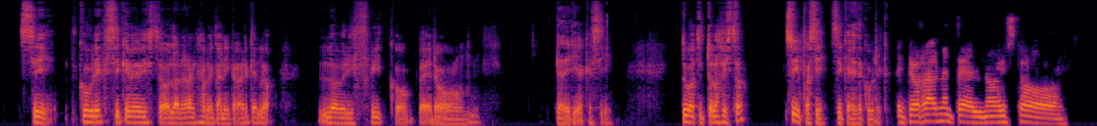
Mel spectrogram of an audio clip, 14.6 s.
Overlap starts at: none

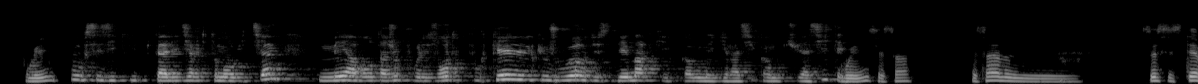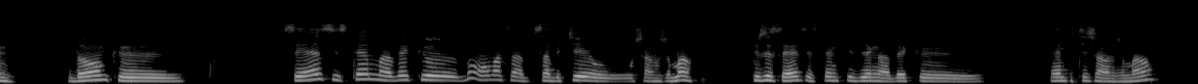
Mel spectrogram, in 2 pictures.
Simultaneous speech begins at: none

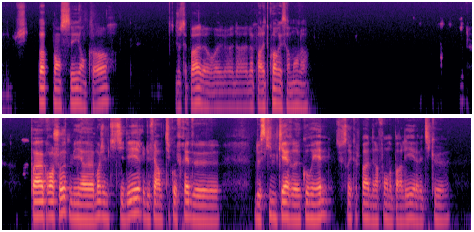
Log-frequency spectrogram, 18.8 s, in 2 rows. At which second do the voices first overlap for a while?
none

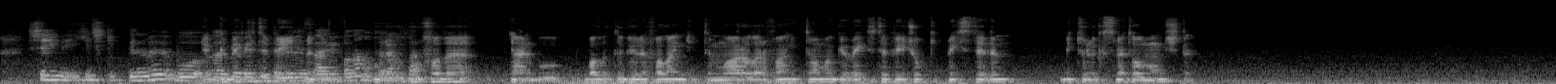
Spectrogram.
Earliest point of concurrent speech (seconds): 2.0 s

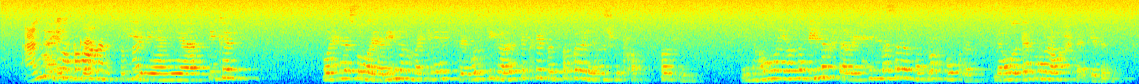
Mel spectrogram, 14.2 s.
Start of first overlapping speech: 0.6 s

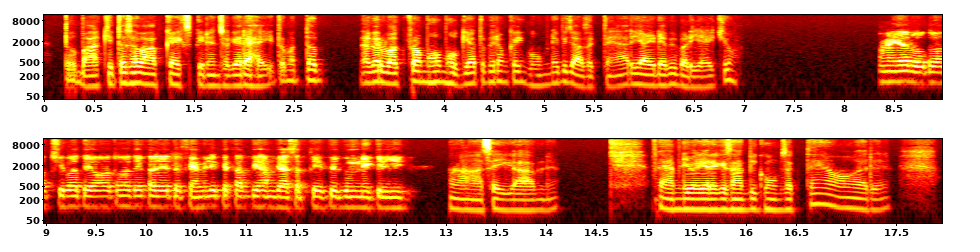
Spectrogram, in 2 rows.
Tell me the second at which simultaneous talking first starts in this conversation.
none

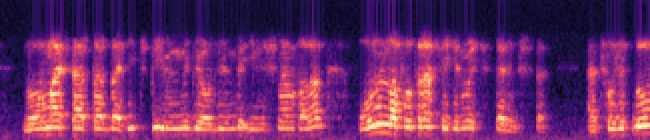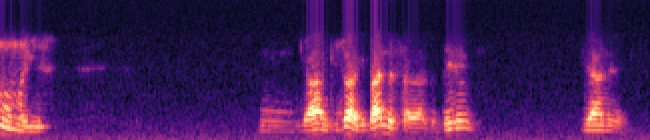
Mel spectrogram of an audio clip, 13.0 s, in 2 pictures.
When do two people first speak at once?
none

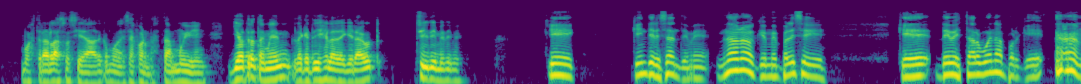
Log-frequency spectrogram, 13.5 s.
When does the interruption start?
none

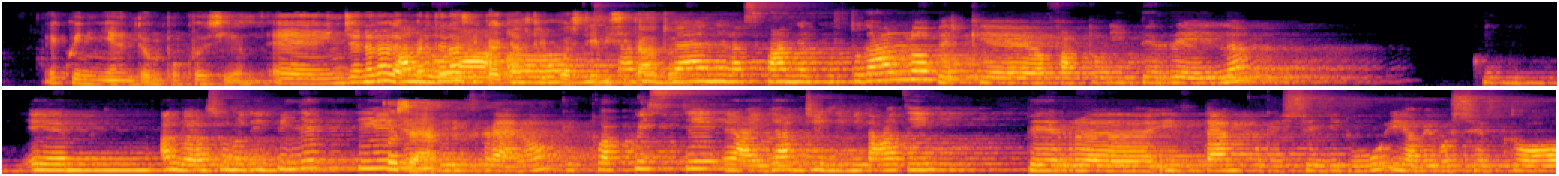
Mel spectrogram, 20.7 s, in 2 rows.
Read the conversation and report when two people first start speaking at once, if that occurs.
2.6 s

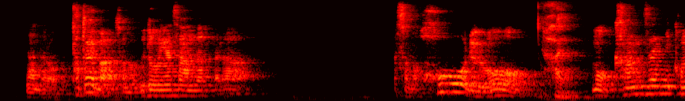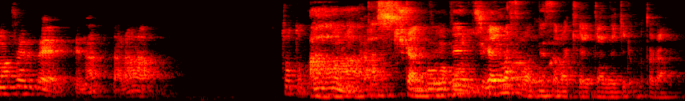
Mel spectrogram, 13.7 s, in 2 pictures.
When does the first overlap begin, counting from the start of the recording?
10.0 s

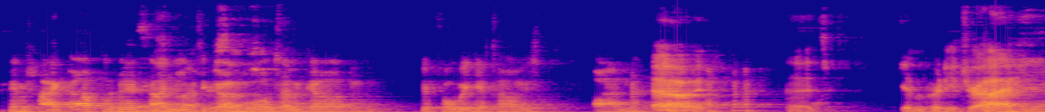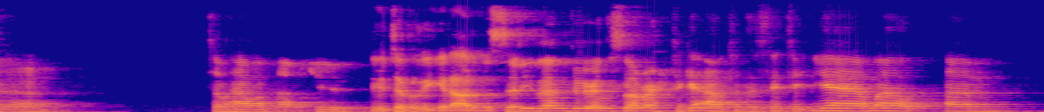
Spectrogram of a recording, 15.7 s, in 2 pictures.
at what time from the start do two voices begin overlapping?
1.0 s

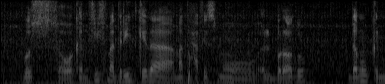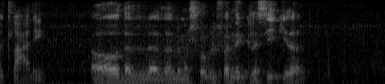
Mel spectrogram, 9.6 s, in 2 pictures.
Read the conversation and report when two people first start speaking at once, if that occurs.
none

